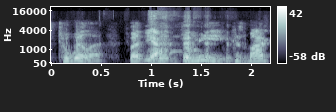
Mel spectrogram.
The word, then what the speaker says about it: Tooele: It's spelled tool, like the fabric. Yeah. But it's Tooele.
